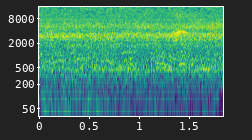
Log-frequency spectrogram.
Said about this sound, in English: The wind was really strong, and so some of those waves that were crashing onto the shoreline were 2 to 3 feet, 2 to 3 feet tall.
